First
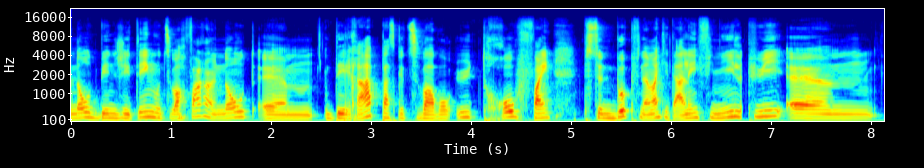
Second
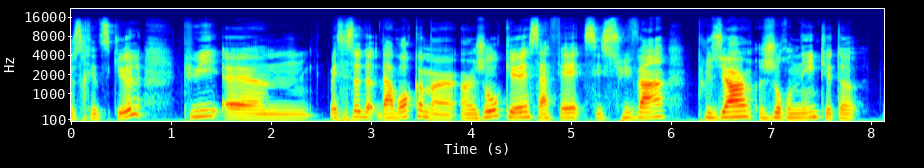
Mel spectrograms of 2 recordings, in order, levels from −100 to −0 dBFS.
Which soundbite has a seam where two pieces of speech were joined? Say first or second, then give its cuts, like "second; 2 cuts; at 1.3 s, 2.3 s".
first; 1 cut; at 6.7 s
